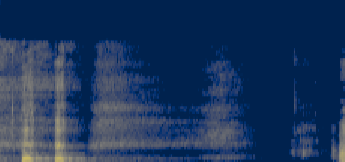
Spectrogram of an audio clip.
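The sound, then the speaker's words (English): A sneeze: two sharp, loud bursts in quick succession, followed by a trailing breathy hiss that fades out, then a sudden noisy burst at the very end. “Bless you. Excuse me.”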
